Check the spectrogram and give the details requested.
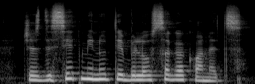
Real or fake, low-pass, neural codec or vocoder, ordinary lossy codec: fake; 19.8 kHz; vocoder, 44.1 kHz, 128 mel bands every 256 samples, BigVGAN v2; none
